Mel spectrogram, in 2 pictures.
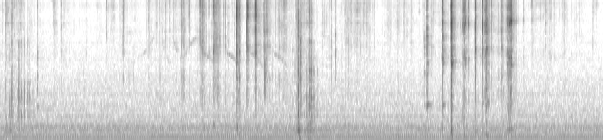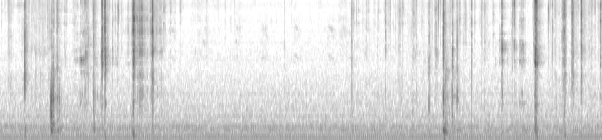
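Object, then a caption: Soap bar with painted coating. A metal blade shaves the painted, glitter-coated surface off a solid oval soap bar held in the palm. Short bursts of crisp, bright scraping and crackling come in clusters, separated by quiet pauses over a faint, steady low hum.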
